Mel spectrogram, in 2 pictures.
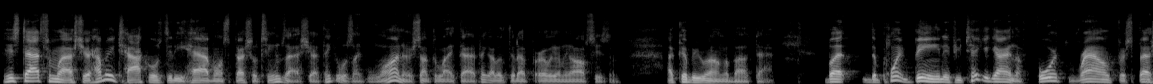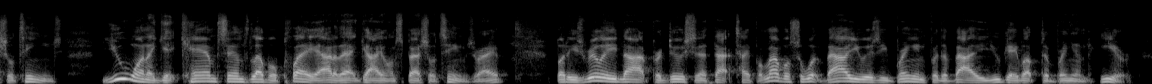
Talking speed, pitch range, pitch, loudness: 260 wpm, 90-130 Hz, 110 Hz, -26 LUFS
